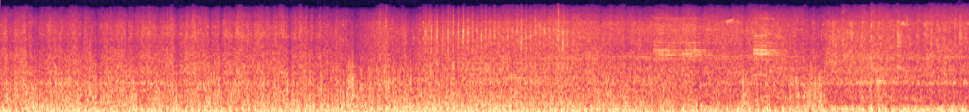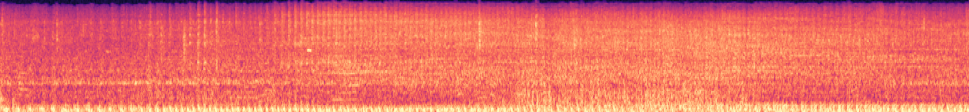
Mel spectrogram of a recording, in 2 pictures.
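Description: Several motorcycles running on the road, a continuous low engine rumble that grows louder and steadier about two-thirds of the way in.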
